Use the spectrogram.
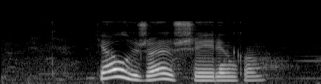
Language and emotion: Russian, sad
